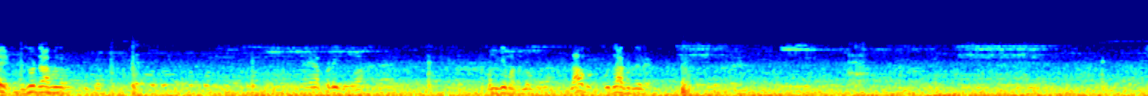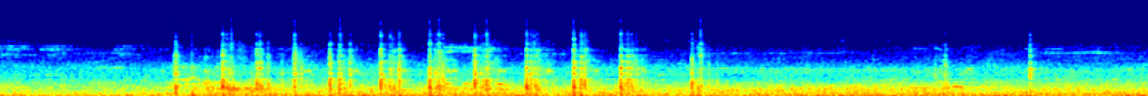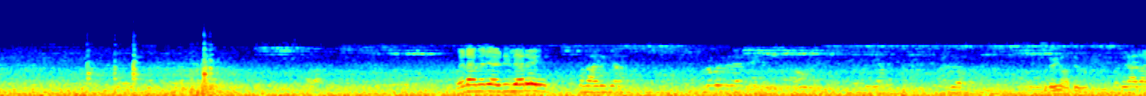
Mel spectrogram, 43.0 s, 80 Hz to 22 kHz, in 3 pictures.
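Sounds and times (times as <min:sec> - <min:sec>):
low rumble of street noise: 0:00.0 - 0:43.0.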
